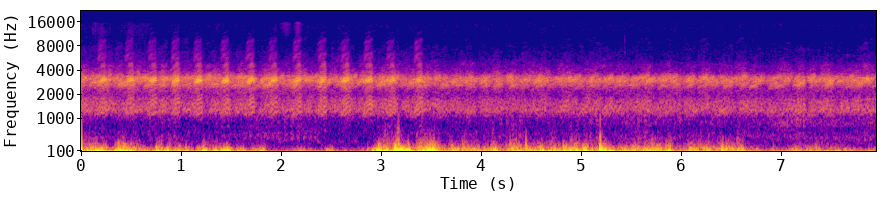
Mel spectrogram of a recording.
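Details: Frogs in a summer night chorus, crisp pulsed trills early that blur into a smoother continuous hum, with strong low rumbling noise throughout.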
